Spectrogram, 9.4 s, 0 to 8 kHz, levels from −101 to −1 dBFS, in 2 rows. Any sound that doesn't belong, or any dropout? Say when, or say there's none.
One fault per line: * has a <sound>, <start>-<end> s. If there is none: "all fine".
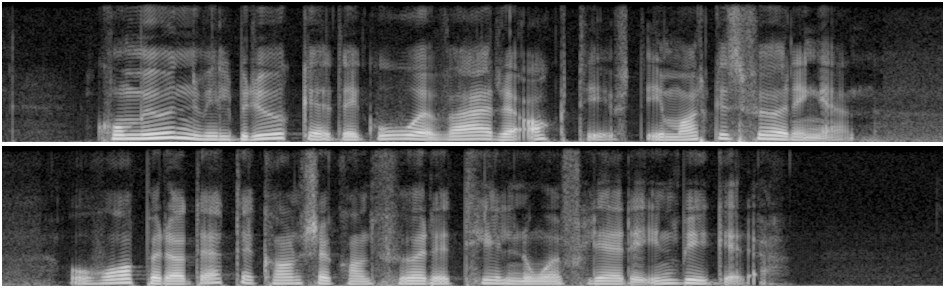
all fine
